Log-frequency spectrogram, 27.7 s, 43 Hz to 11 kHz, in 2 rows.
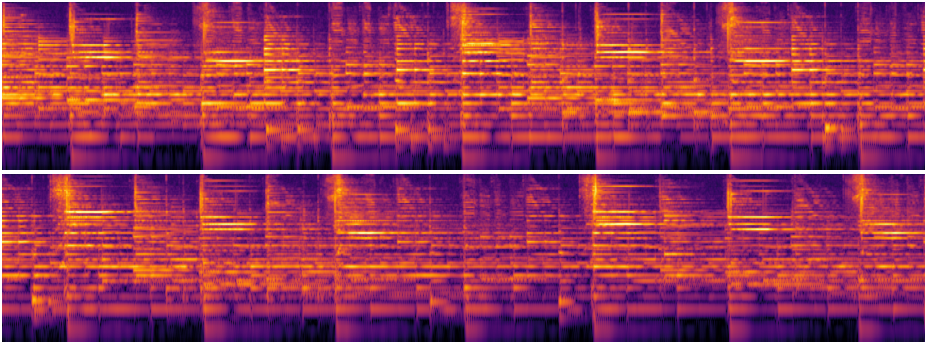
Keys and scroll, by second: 1.8 ctrl+a, 22.7 ctrl+space, 27.4 shift+F11.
